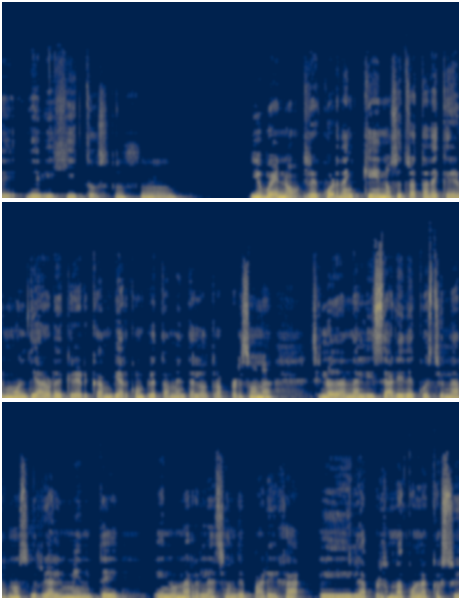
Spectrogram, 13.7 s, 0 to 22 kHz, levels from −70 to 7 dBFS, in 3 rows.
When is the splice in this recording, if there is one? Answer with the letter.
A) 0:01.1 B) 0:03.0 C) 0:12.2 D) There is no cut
B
